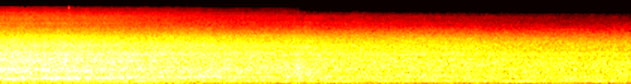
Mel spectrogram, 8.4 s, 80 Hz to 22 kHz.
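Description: HB-E300 series hybrid resort train pulling away on departure, its running noise a steady rumble that fades gradually as it recedes.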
